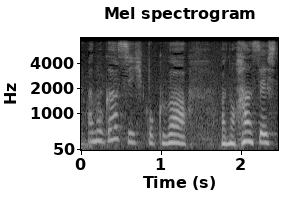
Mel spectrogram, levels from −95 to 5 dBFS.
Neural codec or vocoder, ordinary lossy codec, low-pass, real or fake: none; none; 7.2 kHz; real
